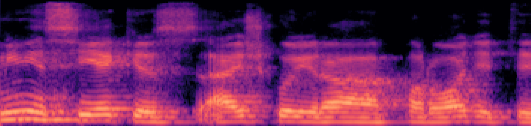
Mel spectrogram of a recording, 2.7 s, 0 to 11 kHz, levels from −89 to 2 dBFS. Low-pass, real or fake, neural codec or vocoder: 9.9 kHz; real; none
